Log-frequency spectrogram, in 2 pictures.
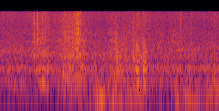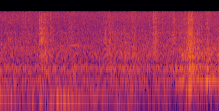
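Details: Bees in a hive hidden inside the walls of a newly bought house, heard during removal; a steady low buzz of many insects runs throughout, broken by repeated knocks and scraping bursts of work noise.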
